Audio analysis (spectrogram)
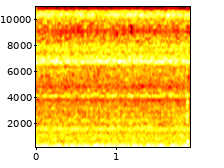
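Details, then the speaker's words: Grundfos Watermill shower booster pump, about 5 years installed, refitted after being freed from seizure. A steady electric hum with a high whine runs briefly, then cuts off as it repeatedly repressurizes, twice in a minute; short cycling, cause unconfirmed. "where it continually Tred to repressurize itself so that's twice in a minute now it's done that"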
